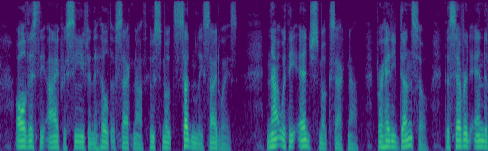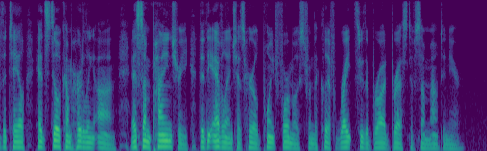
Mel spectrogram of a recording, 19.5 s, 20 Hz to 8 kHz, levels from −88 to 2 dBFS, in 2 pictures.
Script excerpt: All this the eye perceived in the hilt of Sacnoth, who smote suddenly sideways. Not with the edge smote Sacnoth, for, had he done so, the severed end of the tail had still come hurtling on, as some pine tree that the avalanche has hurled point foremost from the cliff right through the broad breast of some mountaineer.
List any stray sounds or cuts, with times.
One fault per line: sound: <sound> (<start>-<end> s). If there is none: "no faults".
no faults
